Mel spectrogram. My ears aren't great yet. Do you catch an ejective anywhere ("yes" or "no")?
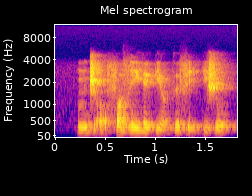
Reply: no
